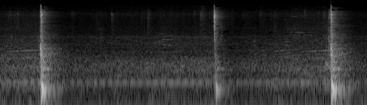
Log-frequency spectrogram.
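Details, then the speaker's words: Audio amplifier with both supply capacitors disconnected: three sharp, deep thumps through the speaker at switch-on and switch-off; fitting the capacitors across the transformer removes the thump. "Jadi di saat menghidupkan dan mematikan itu menimbulkan suara jeduk seperti ini."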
